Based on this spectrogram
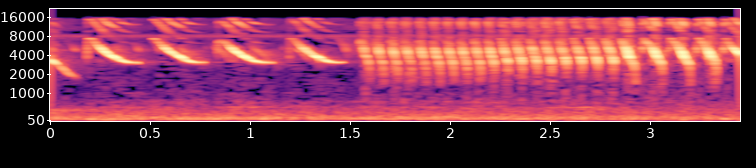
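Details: A starblue canary sings to coax quiet canaries back into song; several long downward-slurred whistles lead into a fast, buzzy rolling trill of high repeated notes.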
